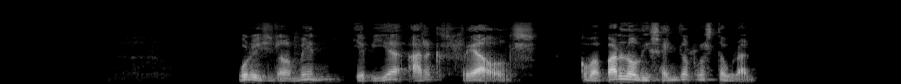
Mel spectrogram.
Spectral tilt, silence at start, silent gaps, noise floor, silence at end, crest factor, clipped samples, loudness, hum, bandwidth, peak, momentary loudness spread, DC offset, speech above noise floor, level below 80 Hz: -4.5 dB/octave; 2.4 s; 3.45-3.52 s, 5.40-5.51 s, 5.63-5.81 s; -72 dBFS; 1.5 s; 24 dB; under 0.1%; -25 LUFS; none; 7.6 kHz; -2 dBFS; 15 LU; under 0.1%; 48 dB; -72 dBFS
